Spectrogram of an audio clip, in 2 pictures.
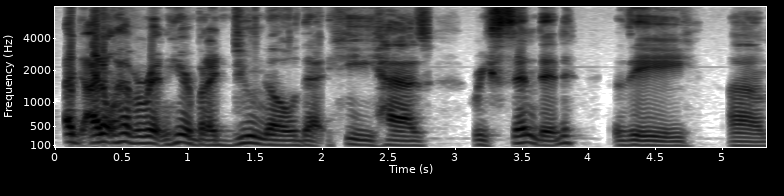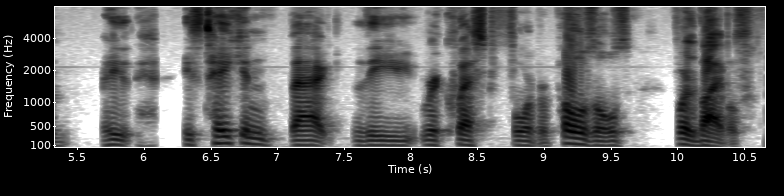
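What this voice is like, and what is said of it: Sick, rough-sounding voice. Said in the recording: “you can probably hear it in my voice ... they probably hear your voice sounds pretty bad”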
